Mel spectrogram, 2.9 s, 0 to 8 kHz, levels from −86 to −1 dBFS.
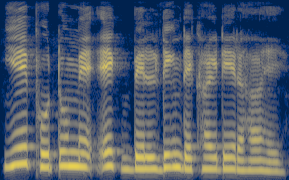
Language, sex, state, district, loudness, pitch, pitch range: Hindi, female, Arunachal Pradesh, Longding, -16 LUFS, 200 Hz, 190-230 Hz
